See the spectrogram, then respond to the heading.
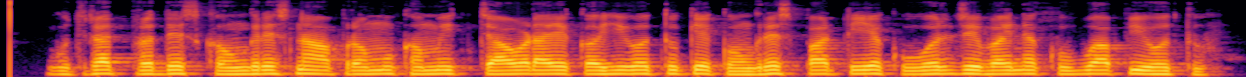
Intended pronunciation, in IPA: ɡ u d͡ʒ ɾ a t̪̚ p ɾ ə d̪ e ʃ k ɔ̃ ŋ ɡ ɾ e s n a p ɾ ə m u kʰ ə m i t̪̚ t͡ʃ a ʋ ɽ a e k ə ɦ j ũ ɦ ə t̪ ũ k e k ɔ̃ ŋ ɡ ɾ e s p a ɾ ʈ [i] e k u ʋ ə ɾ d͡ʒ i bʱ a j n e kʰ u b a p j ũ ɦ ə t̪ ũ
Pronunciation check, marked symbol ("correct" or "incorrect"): correct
